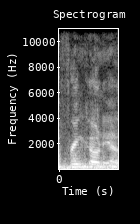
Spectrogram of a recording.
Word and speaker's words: Franconia: our what's the state park Franconia Franconia yeah Franconia that's how they pronounced it um so that's where we're heading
